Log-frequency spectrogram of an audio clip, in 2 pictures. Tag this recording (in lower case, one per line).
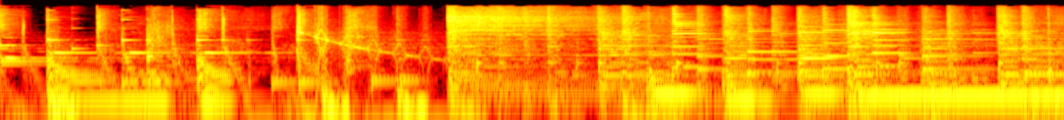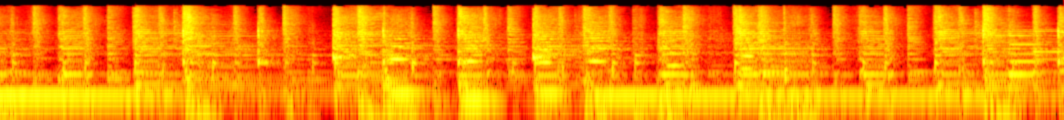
video game music
music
